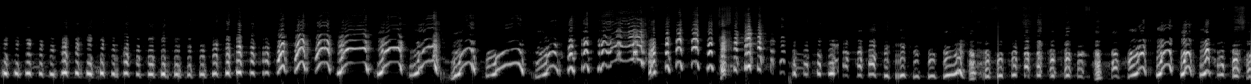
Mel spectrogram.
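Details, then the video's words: Spotted hyenas giggle in fast, high, stuttering bursts of notes that rise and fall in pitch. "Sonido de HIENAS RIENDO"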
